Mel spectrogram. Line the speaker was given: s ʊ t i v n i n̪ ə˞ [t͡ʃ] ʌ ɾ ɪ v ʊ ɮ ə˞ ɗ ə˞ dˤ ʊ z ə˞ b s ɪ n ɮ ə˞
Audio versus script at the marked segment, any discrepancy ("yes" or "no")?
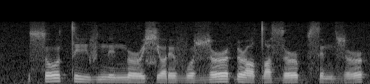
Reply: yes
